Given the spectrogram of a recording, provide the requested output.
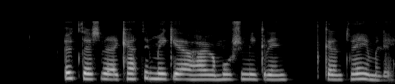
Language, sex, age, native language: Icelandic, female, 18-19, Icelandic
